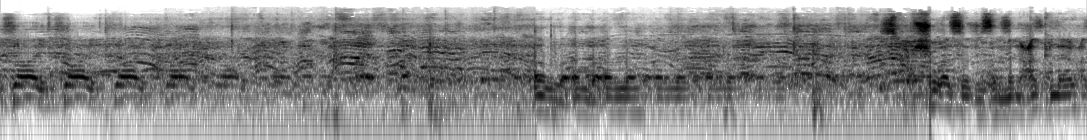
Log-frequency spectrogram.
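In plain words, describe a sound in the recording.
A large crowd of men chatters and shouts loudly.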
